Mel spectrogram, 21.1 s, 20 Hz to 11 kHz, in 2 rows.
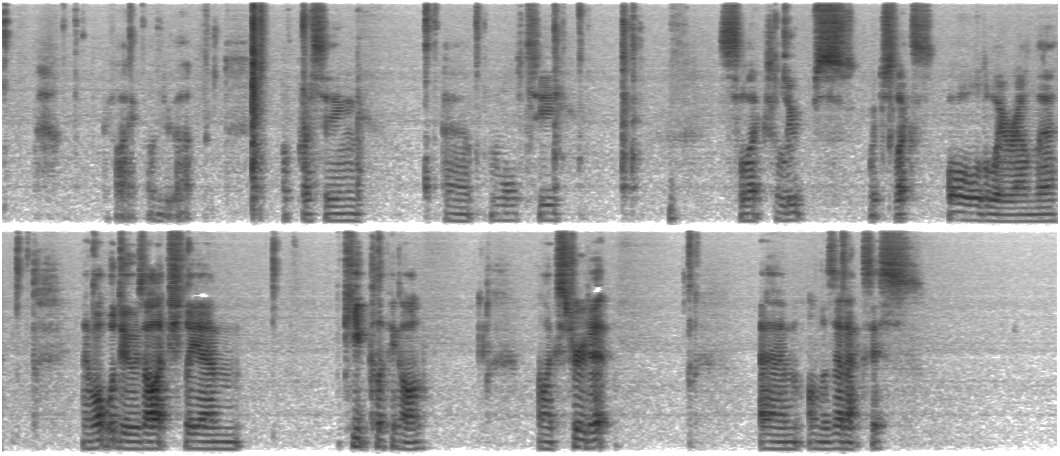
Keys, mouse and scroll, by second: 0.0 click, 0.7 super+z, 1.5 z, 2.6 space, 9.0 middle click, 11.0-11.5 scroll down 5, 11.5 shift+middle click, 11.9-12.5 scroll up 2, 12.5 shift+middle click, 14.4 e.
